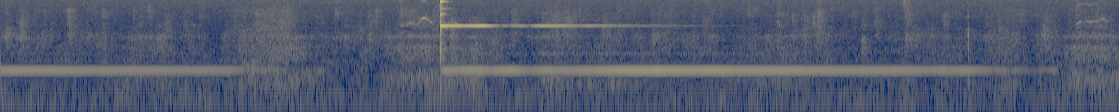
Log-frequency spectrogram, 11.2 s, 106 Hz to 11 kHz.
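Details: Struck 512 Hz tuning fork rings with a steady, clear pure tone that slowly fades, during a simulated ASMR roleplay cranial nerve 8 hearing test.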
